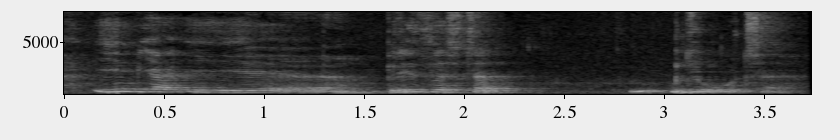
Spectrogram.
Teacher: така риса як тверде ч характерна не тільки для центру України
